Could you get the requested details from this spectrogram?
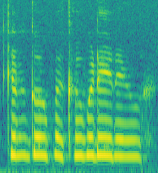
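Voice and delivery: high, timid little dog voice answering the owner; pet's voice. Pretend. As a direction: speak for the puppy, small and shy. Pet asks to leave.

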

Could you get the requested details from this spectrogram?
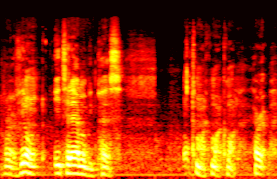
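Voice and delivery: talking with a burning mouth; urgent, mouth on fire from spice; mouth burning from spicy food. Real, not acted. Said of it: "My mouth is burning here".

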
